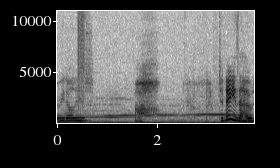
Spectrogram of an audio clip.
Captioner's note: big sigh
